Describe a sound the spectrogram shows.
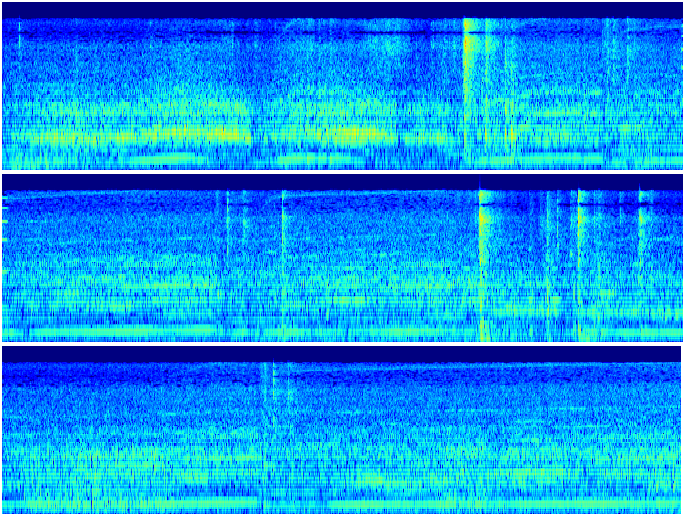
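A race car engine revs and drones, shifting gears.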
